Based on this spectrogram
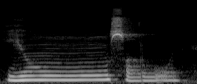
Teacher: نون کی آواز کو چھپائیں گے اور صاد کے لیے زبان تیار رکھیں گے تو ہیوی اخفا ہوگا یہاں پر، اور ان میں مد عارض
